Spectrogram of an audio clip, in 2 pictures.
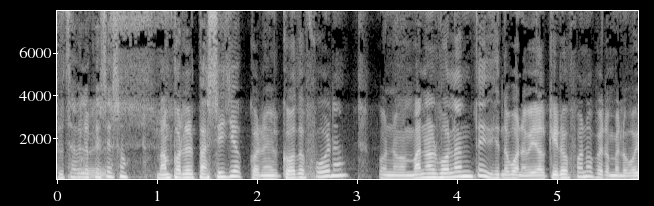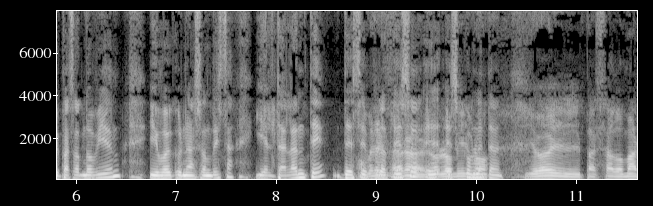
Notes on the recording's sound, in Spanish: Segunda parte del programa Especial que hemos grabado en la azotea del Hospital Infantil 12 de Octubre de Madrid.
